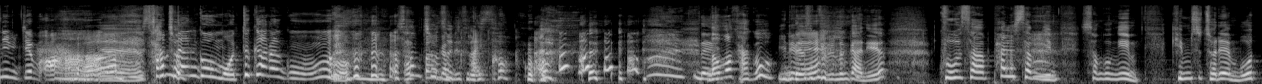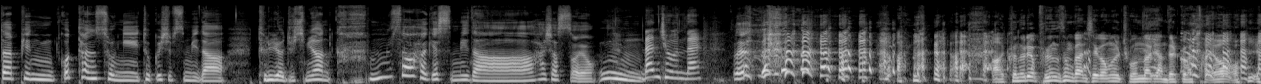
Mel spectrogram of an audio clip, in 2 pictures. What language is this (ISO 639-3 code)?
kor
